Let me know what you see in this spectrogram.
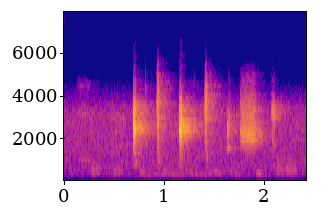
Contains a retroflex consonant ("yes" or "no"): yes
